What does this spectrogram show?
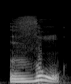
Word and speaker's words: vont: Then, ils vont. Final T not pronounced, and then O and together, on vont, okay?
